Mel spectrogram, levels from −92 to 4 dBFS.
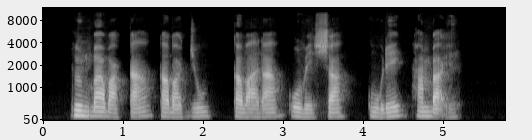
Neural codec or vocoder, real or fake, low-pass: autoencoder, 22.05 kHz, a latent of 192 numbers a frame, VITS, trained on one speaker; fake; 9.9 kHz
